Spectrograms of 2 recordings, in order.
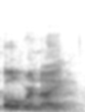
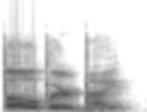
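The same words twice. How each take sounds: First: Said in the usual way. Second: "Overnight" slow and loud in three beats, o-ver-night; split into syllables. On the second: Shown as a demonstration. Teacher clapping syllables with pupils, "Overnight" in three slow loud beats. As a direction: punch out each syllable of "Overnight", slowly. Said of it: "clap with me on the syllables".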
